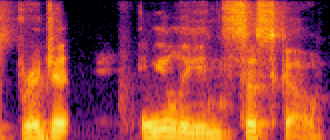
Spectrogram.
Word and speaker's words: Bridget Aileen Sicsko: If you've been following me since this morning, I have a very special guest, and I'm hoping to pronounce the name correctly. It is Bridget Aileen Sicsko.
